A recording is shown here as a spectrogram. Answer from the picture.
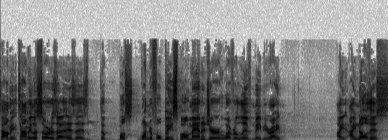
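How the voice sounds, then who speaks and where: Ordinary pitch variation and a moderate pace mark this speech in an American accent. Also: man, high pitch for a man. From upstate New York (Rome, NY). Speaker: comedian. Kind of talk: stand-up. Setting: stage with audience. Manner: animated.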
